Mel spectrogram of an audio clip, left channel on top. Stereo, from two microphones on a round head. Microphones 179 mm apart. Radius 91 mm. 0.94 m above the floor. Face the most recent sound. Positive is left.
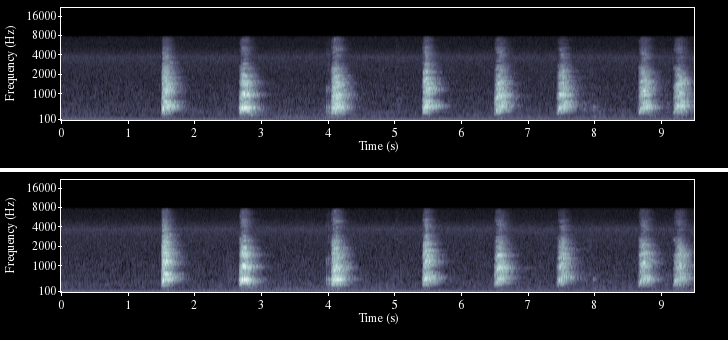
turn(degrees=10)  # may be behind; listen again after turning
